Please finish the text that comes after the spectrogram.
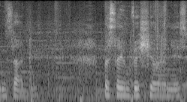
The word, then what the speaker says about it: Vyšehrad: Vyšehrad Sady, something hindi ko alam kung paano i-pronounce yung Sady. Basta yung Vyšehrad niya is Vyšehrad.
